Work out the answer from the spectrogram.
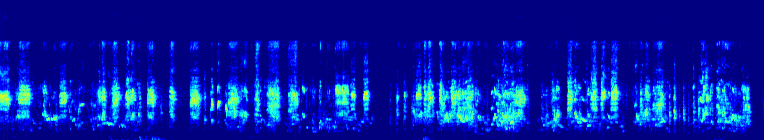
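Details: Budgerigars, a breeding pair, chattering in a dense, scratchy, high warble that runs without a break, with a few soft low thumps underneath.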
